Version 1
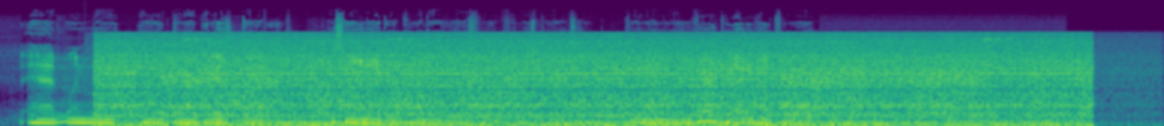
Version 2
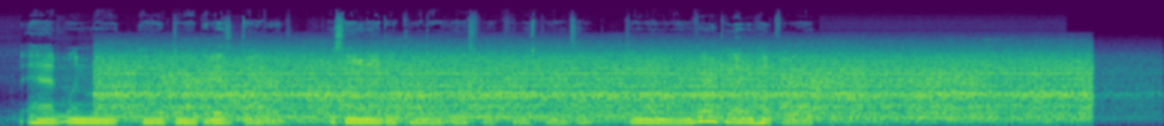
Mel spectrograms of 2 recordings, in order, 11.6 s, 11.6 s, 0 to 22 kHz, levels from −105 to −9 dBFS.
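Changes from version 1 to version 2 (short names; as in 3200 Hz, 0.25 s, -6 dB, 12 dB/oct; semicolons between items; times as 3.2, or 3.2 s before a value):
second sound: add speaker cabinet 230–3300 Hz, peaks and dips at 250 Hz +5 dB, 350 Hz -8 dB, 700 Hz -6 dB, 1000 Hz +8 dB; master: add graphic EQ 250/500/1000 Hz +11/+4/+5 dB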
